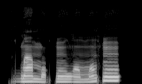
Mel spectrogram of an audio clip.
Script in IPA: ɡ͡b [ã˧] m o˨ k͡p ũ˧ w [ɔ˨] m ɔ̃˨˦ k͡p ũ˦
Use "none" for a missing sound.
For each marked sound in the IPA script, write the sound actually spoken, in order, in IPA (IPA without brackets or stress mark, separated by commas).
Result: ã˧, ɔ̃˨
